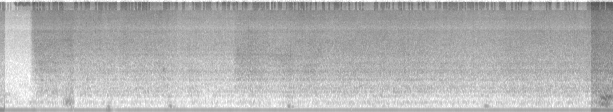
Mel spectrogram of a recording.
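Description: Bulgogi beef frying on a grill with mushrooms and garlic gives a steady, close, loud sizzle and hiss that runs without a break, with a few faint clicks and stirring sounds beneath it.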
